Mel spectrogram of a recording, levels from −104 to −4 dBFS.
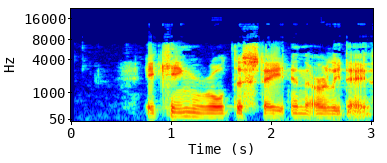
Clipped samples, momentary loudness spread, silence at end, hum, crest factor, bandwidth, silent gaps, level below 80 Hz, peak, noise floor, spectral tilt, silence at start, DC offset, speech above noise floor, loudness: under 0.1%; 8 LU; 0 s; none; 20 dB; 7.6 kHz; none; -62 dBFS; -2 dBFS; -60 dBFS; -2.5 dB/octave; 0.55 s; under 0.1%; 41 dB; -17 LUFS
